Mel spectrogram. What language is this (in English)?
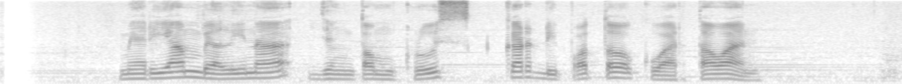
Sundanese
